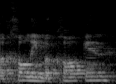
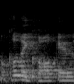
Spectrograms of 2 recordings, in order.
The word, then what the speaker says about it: Macaulay Culkin: lourdes um angela ross um adena porter um macaulay mcculkin mccauley culkin i said his name wrong macaulay culkin from home alone this is his first season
